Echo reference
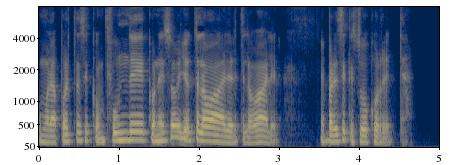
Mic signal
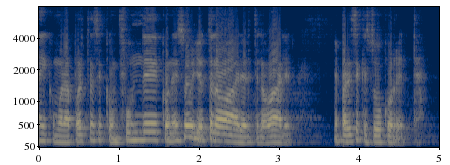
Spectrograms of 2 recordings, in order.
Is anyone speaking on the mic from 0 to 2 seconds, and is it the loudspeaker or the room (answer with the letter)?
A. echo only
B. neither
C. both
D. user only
A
